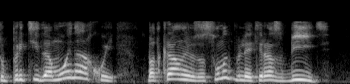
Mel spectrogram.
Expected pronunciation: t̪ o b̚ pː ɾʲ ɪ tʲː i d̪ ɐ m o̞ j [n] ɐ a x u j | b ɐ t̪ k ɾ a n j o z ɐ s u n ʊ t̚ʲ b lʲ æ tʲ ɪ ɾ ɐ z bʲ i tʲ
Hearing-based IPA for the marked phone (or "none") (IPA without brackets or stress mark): n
